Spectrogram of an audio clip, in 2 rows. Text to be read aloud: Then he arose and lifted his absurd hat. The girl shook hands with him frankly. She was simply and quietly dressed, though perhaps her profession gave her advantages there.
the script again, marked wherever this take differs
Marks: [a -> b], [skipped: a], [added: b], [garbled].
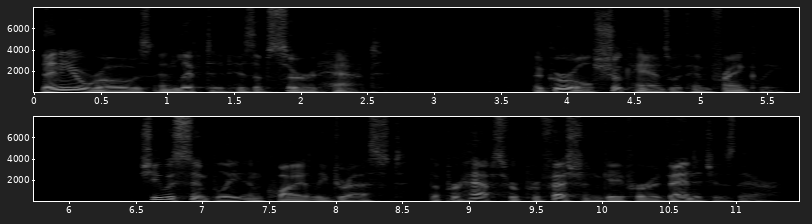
Then he arose and lifted his absurd hat. The girl shook hands with him frankly. She was simply and quietly dressed, though perhaps her profession gave her advantages there.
